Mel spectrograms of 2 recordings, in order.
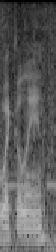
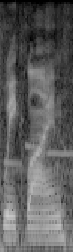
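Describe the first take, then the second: First: The first syllable has a short 'i' vowel. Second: The first syllable has a long 'ee' vowel. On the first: This is the preferred pronunciation. "I'm going to keep calling it Wickeline" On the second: Someone else pronounces it this way. "Doctor Naja pronounces this Weakline"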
